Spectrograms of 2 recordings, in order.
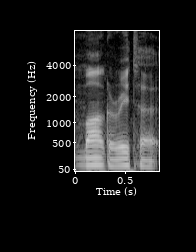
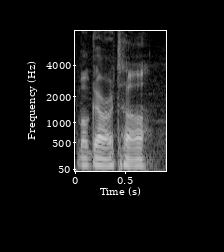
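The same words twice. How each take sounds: First: The stress falls before the final syllable. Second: The stress falls on the final syllable. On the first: The speaker calls it wrong. "it's probably not Margarita" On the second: The speaker calls it right. "they tend to stress the final syllable"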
